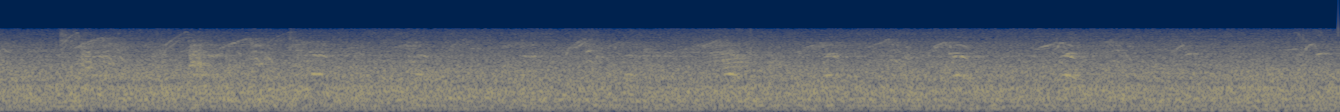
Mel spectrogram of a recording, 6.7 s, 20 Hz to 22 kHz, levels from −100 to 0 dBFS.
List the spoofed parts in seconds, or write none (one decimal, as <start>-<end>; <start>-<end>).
1.6-3.0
